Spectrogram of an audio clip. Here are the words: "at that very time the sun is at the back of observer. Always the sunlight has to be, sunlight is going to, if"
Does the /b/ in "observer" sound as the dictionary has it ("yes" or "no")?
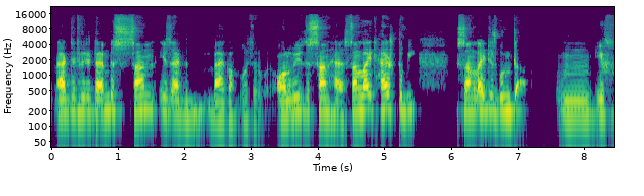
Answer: no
